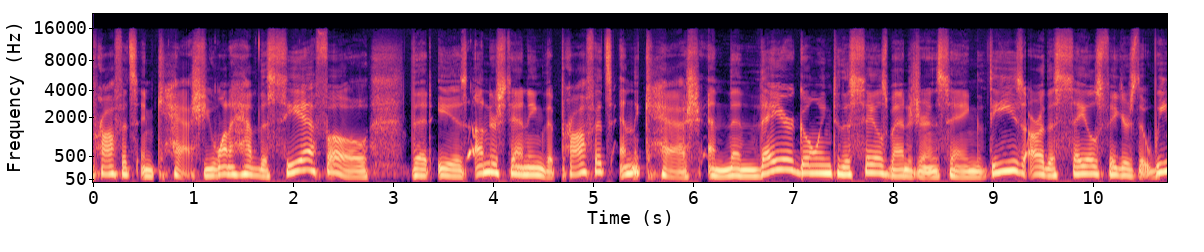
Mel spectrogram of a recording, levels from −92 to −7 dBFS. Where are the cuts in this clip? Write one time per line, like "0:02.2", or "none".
none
